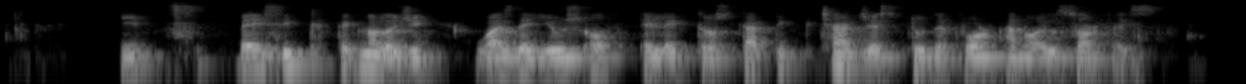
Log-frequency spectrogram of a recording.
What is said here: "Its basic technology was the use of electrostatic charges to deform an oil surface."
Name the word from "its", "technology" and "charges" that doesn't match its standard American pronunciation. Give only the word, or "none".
charges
